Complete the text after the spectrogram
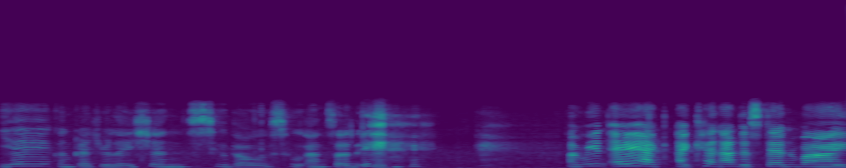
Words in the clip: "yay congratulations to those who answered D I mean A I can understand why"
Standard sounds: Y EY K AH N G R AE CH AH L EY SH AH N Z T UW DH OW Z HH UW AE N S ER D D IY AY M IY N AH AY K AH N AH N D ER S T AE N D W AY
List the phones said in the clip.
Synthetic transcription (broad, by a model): Y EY K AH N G R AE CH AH L EY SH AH N S T UW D OW S HH UW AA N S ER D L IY AY M IY N AH AY K AH N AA N D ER S T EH N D W AY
